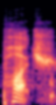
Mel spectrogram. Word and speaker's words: Putch: say it for me putch rhymes with Dutch Dutch and we have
